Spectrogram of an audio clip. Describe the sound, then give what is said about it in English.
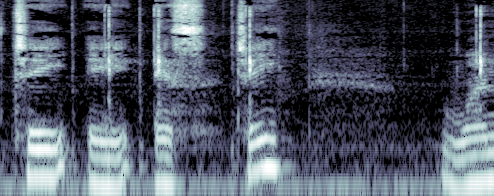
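Someone types a password on a Mac computer keyboard, a few short key clicks falling between bursts of a voice speaking over the keystrokes. “So let me type in the password, which we just put in on the personal hotspot setting.”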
